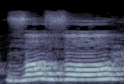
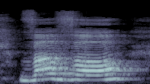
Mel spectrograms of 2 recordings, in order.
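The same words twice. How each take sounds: First: "Vovô" with closed ô at the end; closed final O. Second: "Vovó" with open ó at the end; open final O. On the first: Teacher reading example with circumflex, "Vovô" closed. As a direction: say "Vovô" ending on a rounded, closed ô. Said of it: "acento circunflexo no O". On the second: Teacher reading example with acute accent, "Vovó" open. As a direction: say "Vovó" ending on a wide-open ó. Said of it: "acento agudo no O". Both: Shown as a demonstration.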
